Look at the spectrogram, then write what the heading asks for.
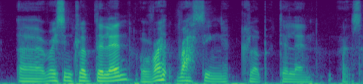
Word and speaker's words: Racing Club de Lyon: We're against Racing Club de Lyon, or Racing Club de Lyon.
